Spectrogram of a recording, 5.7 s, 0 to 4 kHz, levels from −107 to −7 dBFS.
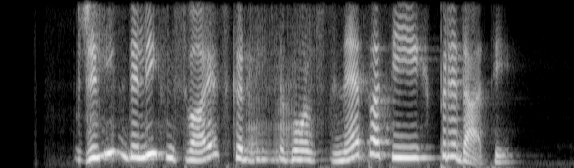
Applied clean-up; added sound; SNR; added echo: neural mask model DeepFilterNet 3.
